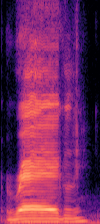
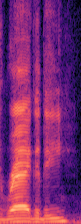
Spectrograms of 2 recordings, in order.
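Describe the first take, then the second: First: The middle consonant is an L sound, New Orleans style. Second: The middle consonant is a D sound.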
